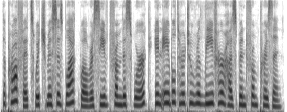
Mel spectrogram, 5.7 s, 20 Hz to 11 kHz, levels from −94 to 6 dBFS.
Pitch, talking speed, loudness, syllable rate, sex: 250 Hz, 175 wpm, -16 LUFS, 5.0 syllables/s, female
